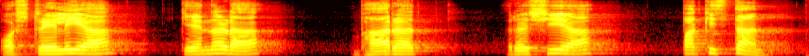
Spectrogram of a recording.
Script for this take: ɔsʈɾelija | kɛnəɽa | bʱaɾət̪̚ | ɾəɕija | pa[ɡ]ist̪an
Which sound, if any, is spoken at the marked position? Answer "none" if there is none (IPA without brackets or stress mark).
k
